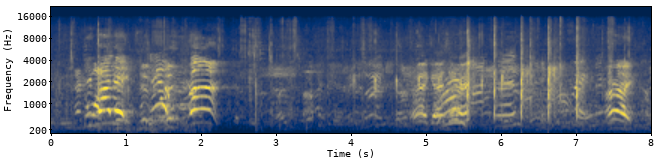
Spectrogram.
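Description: Players and spectators shouting and calling out, in two bursts: one in the first two seconds and another from about five seconds in until near the end.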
